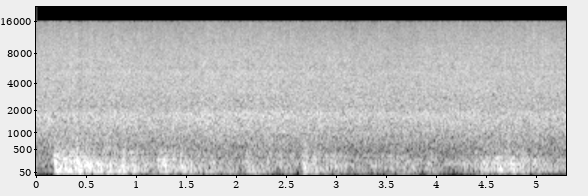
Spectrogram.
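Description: Heavy rain pouring down steadily, with a roll of thunder that breaks in just after the start, is loudest at first, and rumbles on with a couple of weaker swells.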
